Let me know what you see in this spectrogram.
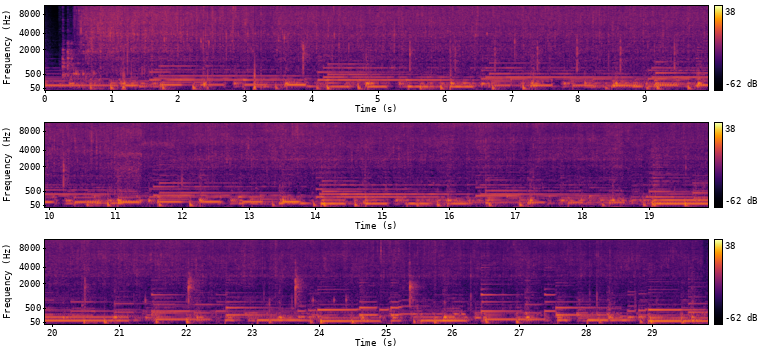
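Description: Chicken pieces and potatoes sizzling in hot oil in a wok, starting suddenly as they go into the oil, and stirred with a wooden spoon. Background music plays underneath.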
